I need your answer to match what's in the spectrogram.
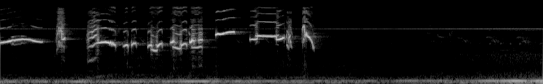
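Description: An Oriental magpie-robin sings a rapid, varied run of clear whistles and sharp chirps, then falls quiet.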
